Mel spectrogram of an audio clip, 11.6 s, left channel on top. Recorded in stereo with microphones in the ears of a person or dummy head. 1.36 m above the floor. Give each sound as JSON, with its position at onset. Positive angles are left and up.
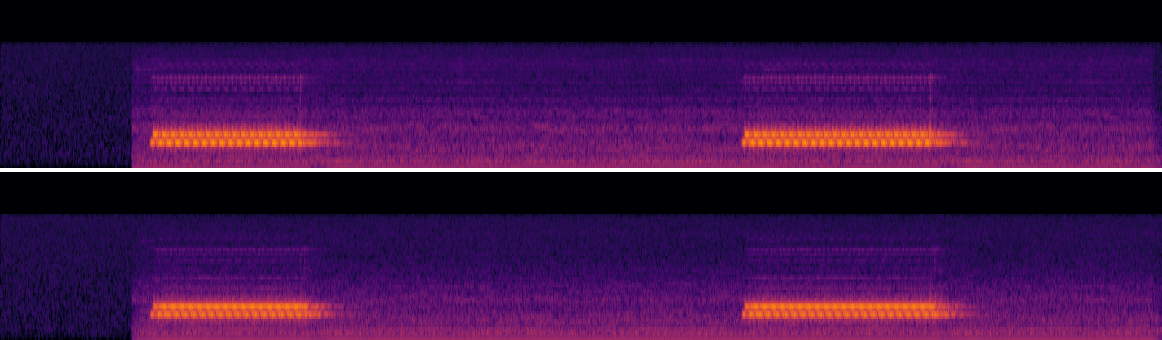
{"t": 1.3, "sound": "a phone ringing", "side_deg": 75, "distance_m": 2.5}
